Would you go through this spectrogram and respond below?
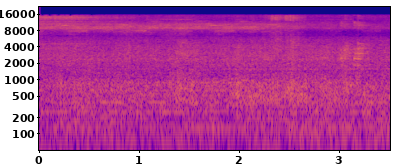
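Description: A WAG 7 locomotive in an Indian train simulator game rolls on under braking, with a loud, steady rumble of wheels and rail noise and faint squealing that carries through the whole stretch with no voice over it.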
